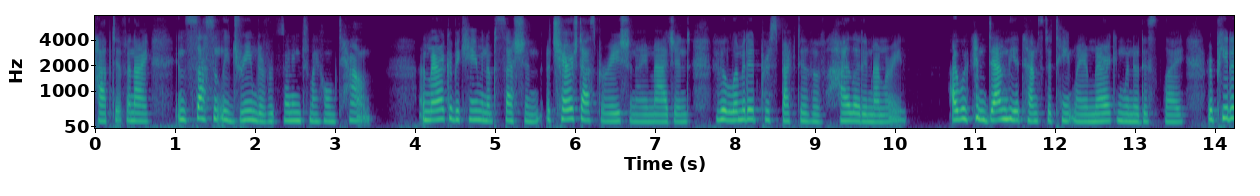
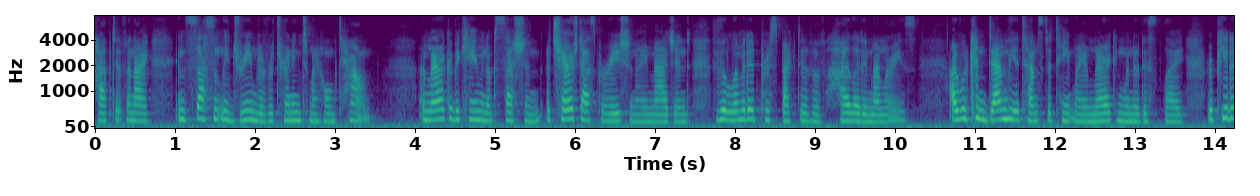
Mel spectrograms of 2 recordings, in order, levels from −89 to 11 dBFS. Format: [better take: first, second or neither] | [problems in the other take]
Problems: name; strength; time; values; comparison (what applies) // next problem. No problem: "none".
second | noise reduction (neural mask model DeepFilterNet 3)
